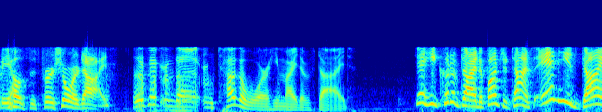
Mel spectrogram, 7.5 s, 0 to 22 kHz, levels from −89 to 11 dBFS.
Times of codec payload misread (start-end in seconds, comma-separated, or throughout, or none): 1.32-2.67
